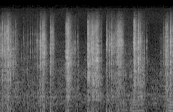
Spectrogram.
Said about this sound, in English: The employee counts up the last of the change.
